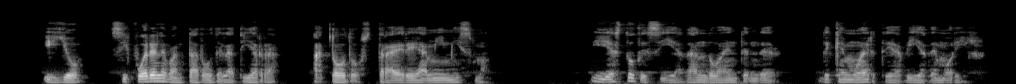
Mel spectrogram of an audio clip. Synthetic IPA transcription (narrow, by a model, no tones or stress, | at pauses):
iʝo̞ | sifwe̞ɾe̞le̞βant̪aðo̞ðe̞lat̪je̞ra̰ | at̪o̞ðo̞̰st̪ɾae̞ɾe̞amimizmo̞ | ie̞st̪o̞ðe̞siaðand̪oae̞nt̪e̞nd̪e̞ɾ | ðe̞ke̞mwe̞ɾt̪e̞aβiaðe̞mo̞ɾiɾ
